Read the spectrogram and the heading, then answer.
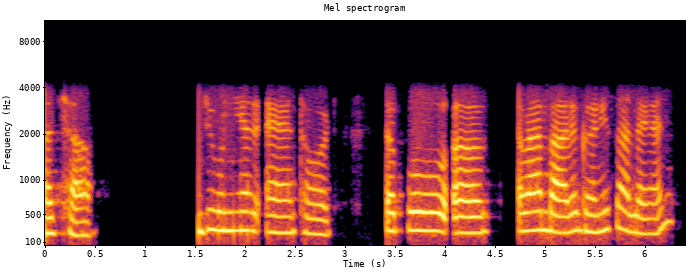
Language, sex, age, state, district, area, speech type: Sindhi, female, 18-30, Maharashtra, Thane, urban, conversation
